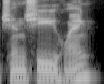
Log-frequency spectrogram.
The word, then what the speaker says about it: Qin Shi Huang: Qin Shi Huang, because Q is Yeah. Ch sound, right?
